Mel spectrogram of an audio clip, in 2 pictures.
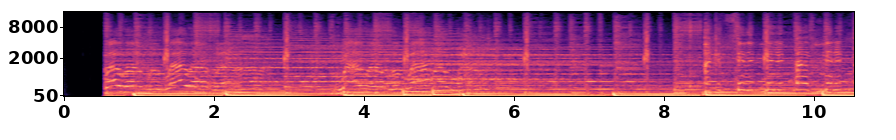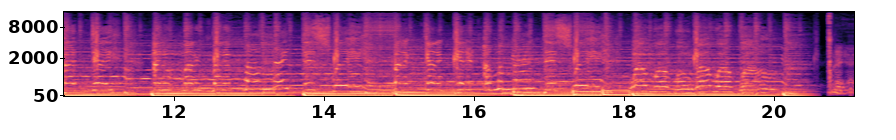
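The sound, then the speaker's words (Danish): A loud hip-hop track from a new album plays throughout with a heavy, punchy bass and a steady groove whose clipped short-long Scotch snap rhythmic figures give it a snapping, syncopated feel. No one speaks over it. “Det er den her hiphop-rytme, I skal prøve at lægge mærke til.”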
